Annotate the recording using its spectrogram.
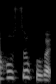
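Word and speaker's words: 発足: 예, 시험에는 호단이나 호소쿠가 1급이 많이 나오겠지만 이 세 가지가 다 뭡니까? 호수로 발음되는 단어이기 때문에 체크해 두시기 바랍니다.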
